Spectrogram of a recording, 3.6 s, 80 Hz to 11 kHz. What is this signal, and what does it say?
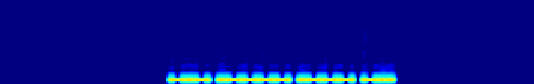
Morse code, heard as a keyed tone, about 46 wpm, 700 Hz. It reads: K1JD
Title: NA SOTA Activator Callsigns 45wpm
